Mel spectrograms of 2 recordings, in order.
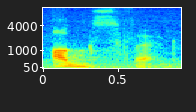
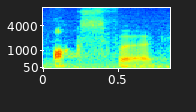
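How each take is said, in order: First: The consonant before the S sounds like G. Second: The consonant before the S sounds like K. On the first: "he would say Ogsford with, with a G" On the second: "instead of saying Oxford"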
